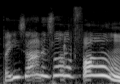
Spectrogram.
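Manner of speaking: very high squeaky sneer; mock baby talk. Mocking the guard.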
